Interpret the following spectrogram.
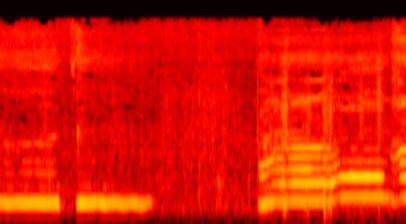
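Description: A woman humming a Rajasthani folk melody unaccompanied, in long held notes. Her voice stops about one and a half seconds in, then comes back about a second later with a new phrase that steps up in pitch.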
